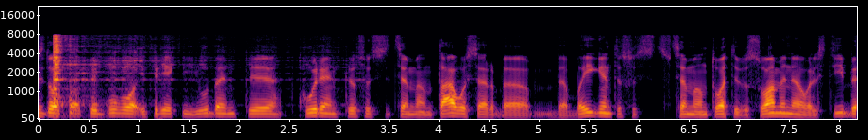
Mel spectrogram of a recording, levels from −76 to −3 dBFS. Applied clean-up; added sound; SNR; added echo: neural mask model RNNoise.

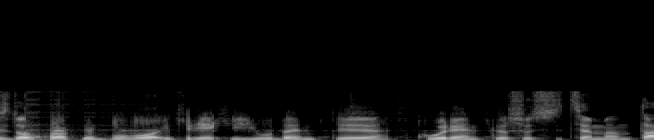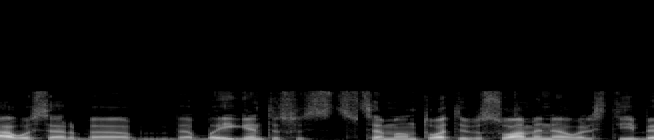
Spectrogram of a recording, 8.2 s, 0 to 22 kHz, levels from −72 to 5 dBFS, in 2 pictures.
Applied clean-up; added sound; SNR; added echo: neural separator model SepFormer DNS4.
